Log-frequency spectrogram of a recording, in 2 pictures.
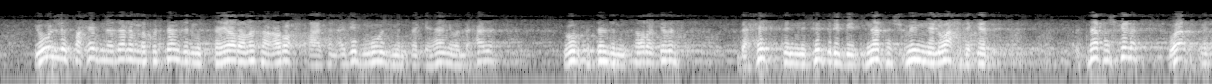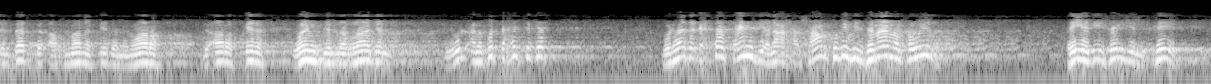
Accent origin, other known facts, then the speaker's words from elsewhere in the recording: Egypt; واحنا عندنا في مصر بدعه قبيحه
